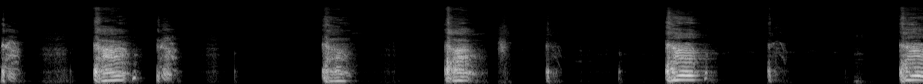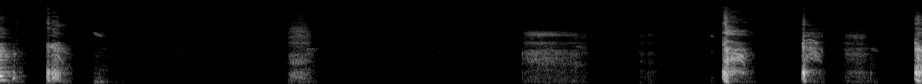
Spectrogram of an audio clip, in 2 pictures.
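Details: Barking cough from an adult woman: a run of about ten harsh, loud coughs with a barky, hollow edge.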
